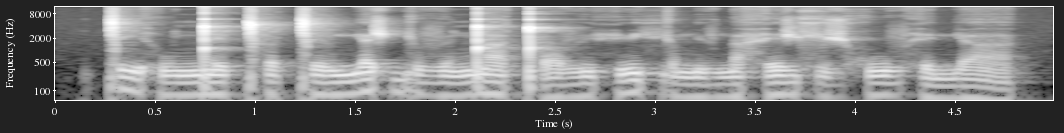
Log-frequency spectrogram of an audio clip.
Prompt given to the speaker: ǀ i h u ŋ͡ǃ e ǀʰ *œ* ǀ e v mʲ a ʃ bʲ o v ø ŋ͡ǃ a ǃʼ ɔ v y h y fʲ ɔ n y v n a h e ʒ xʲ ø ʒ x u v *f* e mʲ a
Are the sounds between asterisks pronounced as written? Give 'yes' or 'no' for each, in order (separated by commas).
yes, no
